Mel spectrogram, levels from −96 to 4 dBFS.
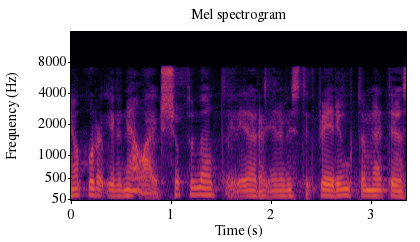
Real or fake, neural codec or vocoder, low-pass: fake; codec, 16 kHz, 1 kbps, FreqCodec, larger model; 7.2 kHz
